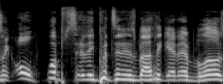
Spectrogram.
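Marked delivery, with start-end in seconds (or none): 0.2-0.8 high, sheepish oops; lightly acted realisation of a blunder; mild dismay. Retelling Larry learning of his mistake, mild dismay.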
